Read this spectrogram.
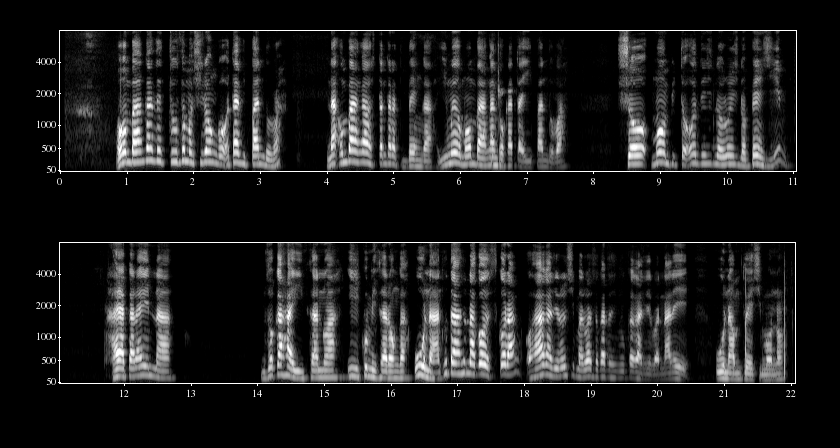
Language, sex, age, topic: Oshiwambo, male, 25-35, finance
